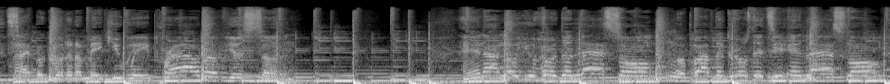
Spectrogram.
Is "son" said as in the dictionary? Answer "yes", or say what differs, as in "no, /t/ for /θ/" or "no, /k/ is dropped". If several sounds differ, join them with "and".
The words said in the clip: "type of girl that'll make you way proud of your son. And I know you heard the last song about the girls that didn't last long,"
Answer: yes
